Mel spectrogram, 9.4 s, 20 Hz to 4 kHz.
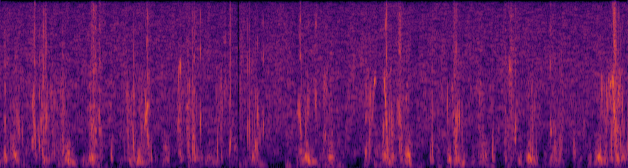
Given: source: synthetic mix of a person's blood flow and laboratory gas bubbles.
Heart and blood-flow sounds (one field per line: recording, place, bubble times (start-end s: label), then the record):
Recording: Doppler ultrasound of blood flow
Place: precordium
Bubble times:
0.02-0.38 s: bubbles
0.46-1.02 s: bubbles
1.31-1.55 s: bubbles
1.65-1.73 s: bubbles
1.84-2.31 s: bubbles
2.64-3.05 s: bubbles
3.22-3.50 s: bubbles
3.69-3.98 s: bubbles
4.45-4.65 s: bubbles
4.70-4.94 s: bubbles
5.46-5.66 s: bubbles
5.71-6.12 s: bubbles
6.43-6.55 s: bubbles
6.69-6.97 s: bubbles
7.35-7.44 s: bubbles
7.56-7.77 s: bubbles
7.92-8.09 s: bubbles
8.24-8.46 s: bubbles
8.57-8.66 s: bubbles
8.98-9.43 s: bubbles
From the record:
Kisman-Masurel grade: 342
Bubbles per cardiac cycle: rolling drumbeat, 9 or more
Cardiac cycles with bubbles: 100%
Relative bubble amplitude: moderate (0.250 to 0.450)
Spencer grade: 3 (all of the cardiac periods contain showers or single bubble signals, but not dominating or overriding the cardiac motion signals)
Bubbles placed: anywhere in the cardiac cycle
